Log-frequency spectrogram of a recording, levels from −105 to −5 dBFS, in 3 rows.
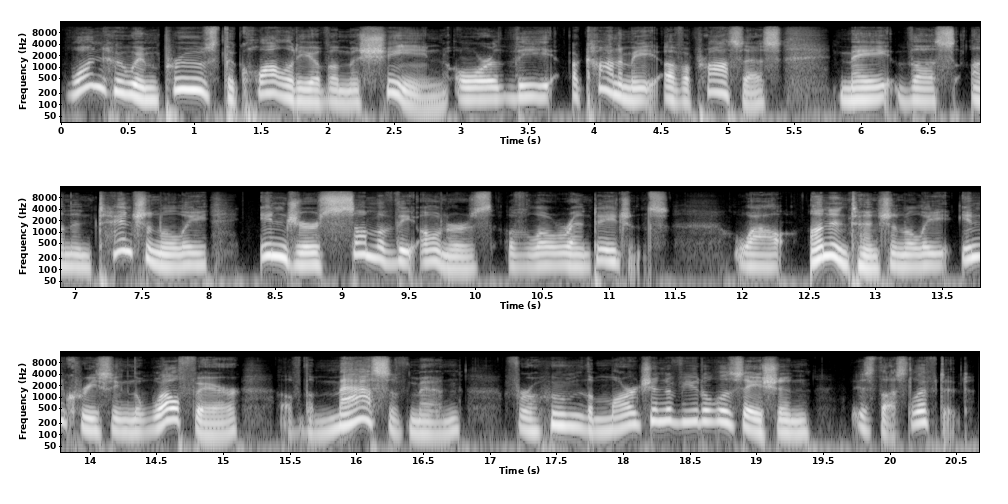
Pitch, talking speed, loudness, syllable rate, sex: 155 Hz, 130 wpm, -20 LUFS, 4.6 syllables/s, male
